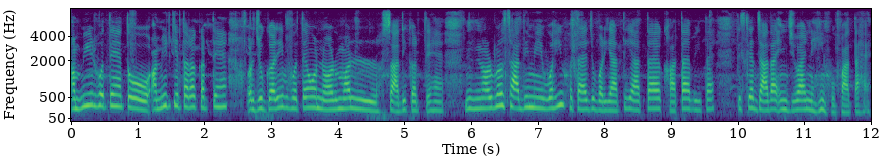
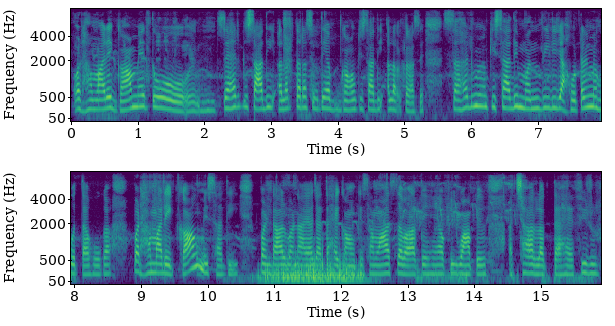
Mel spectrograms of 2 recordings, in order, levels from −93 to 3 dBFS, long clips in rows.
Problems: constant background noise, background conversations at intervals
